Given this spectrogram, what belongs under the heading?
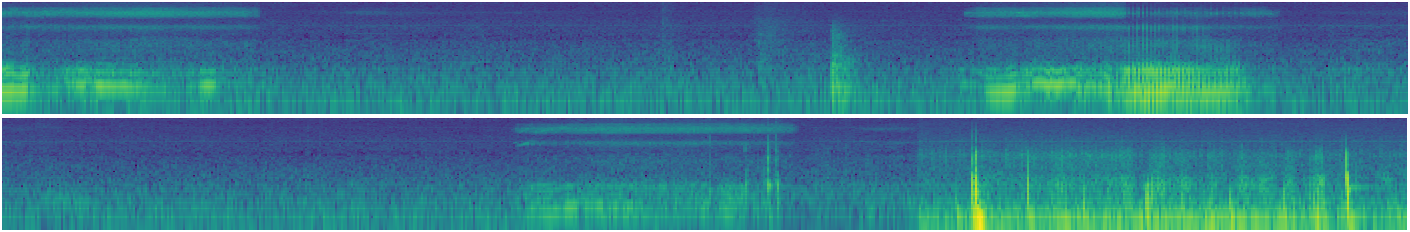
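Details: Pet dog sleeping and snoring: three low, rumbling snores about four seconds apart, with a burst of louder rustling noise at the end.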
